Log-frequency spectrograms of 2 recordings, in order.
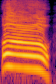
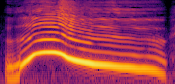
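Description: First: It sounds like a shocked gasp. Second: It sounds like a swooning coo at a kiss.

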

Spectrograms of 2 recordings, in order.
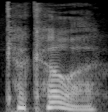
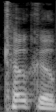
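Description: First: It ends with an extra 'a' sound. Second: It ends on an 'o' sound, two syllables. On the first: "Like that with the A at the end" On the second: "Not cocoa"

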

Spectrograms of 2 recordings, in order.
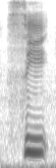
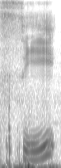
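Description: First: The syllable has a high, short tone. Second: The syllable has a rising tone. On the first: It means master, as in sifu. "Sifu is like high tone" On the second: It is part of a rude word. "which is C with a rising tone"

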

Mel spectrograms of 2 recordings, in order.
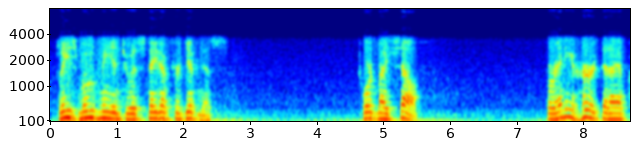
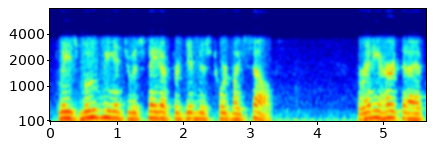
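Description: First: It is spoken at a slower pace. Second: It is spoken at a normal pace.

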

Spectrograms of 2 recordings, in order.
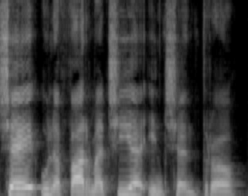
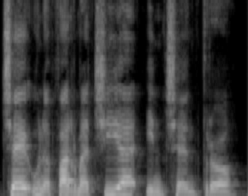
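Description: No difference in how they are said.

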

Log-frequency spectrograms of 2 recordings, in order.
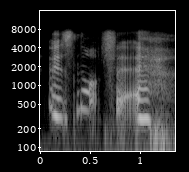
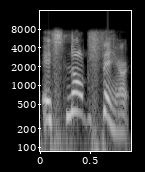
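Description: First: It sounds deflated and self-pitying. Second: It sounds combative and protesting. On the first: She has accepted it and feels sorry for herself. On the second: She is still fighting against what she must do.

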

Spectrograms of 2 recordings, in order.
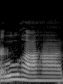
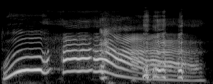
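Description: First: The name is said flatly, in passing. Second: The name is said with exaggerated energy.

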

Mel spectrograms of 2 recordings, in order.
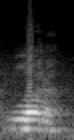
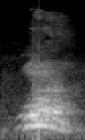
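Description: First: It is said calmly. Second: It is said angrily.

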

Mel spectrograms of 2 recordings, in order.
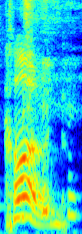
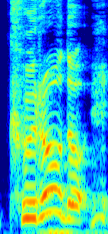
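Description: First: The name is said as one French syllable. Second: The name is said with Japanese-style syllables. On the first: The speaker calls it right. "It's the French pronunciation of the name" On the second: The speaker calls it wrong. "I don't care what the subs say"

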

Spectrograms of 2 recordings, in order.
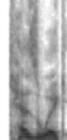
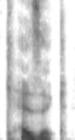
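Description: First: Every letter of the spelling is sounded out. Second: Some letters of the spelling are not sounded. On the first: The speaker calls it wrong. "As in spelt K-E-S-W-I-C-K. And Keswick is not how you pronounce it" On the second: The speaker calls it right. "It's English or British, and it's Keswick"

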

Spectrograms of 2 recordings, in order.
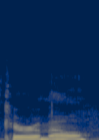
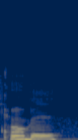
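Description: First: It is said with three syllables, car-a-mel. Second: It is said with two syllables, car-mel. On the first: "If it has that extra A after the R, then it's caramel" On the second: "If there's no extra A, then it's caramel"

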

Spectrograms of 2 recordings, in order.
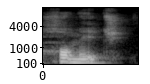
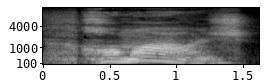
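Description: First: The word is said with an English pronunciation. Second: The word is said with a French pronunciation. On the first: The speaker calls it wrong. "Or some people say homage. Doesn't sound right, does it?" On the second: The speaker calls it right. "It's like a French cheers"

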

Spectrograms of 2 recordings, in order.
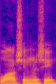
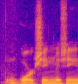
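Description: First: Washing is said without any R sound. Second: Washing is said with an added R sound. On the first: This is the standard form. "instead of washing machine" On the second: This is a regional dialect form. "they say, like, washing machine"

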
